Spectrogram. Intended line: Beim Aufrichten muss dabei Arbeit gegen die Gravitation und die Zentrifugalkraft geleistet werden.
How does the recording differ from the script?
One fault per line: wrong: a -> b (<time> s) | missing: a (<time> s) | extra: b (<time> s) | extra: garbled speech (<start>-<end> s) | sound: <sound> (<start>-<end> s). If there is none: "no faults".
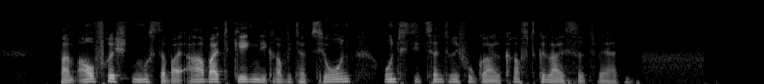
no faults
